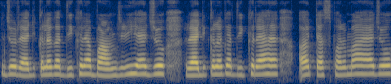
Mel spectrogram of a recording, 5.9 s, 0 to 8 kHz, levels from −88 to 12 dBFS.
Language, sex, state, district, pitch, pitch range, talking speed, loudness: Hindi, female, Chhattisgarh, Bastar, 245 Hz, 225-255 Hz, 205 wpm, -17 LUFS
